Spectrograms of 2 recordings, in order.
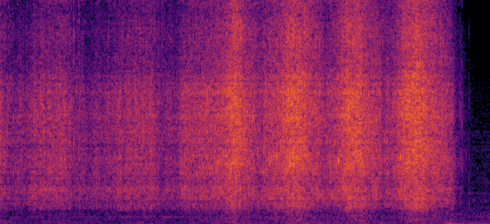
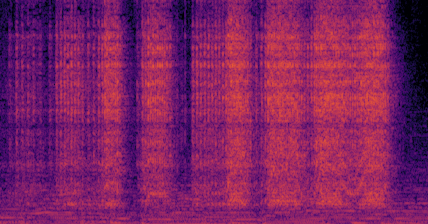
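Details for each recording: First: Axial Capra RC crawler transmission after the gear mesh was loosened to cure clicking and loud running: short bursts of light gear whir with throttle, no clicking or skipping. The gearbox sounds normal. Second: Axial Capra RC crawler transmission before servo fitting: loud gritty gear whine swelling with each throttle burst, about three per second, plus clicking; suspected pinion or gear mesh too tight, to be inspected.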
